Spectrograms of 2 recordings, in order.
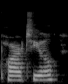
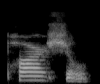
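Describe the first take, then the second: First: The I is sounded as its own syllable. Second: The I is silent, merged into a 'sh' sound. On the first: The speaker calls it wrong. "not partial" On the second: The speaker calls it right. "we've in speech set gone to partial"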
